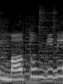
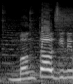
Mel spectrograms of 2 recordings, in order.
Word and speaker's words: মাতঙ্গিনী: ইতিমধ্যে আপনাদেরকে শোনাচ্ছিলাম যে দিল্লির কুচকাওয়াজে আজকে স্বাধীনতা সংগ্রামী মাতঙ্গিনী হাজরার নাম উচ্চারণ ভুল করলেন সঞ্চালক। মাতঙ্গিনীর জায়গায় মন্তাগিনী বললেন সঞ্চালক বাংলার মনীষীর অপমানে ইতিমধ্যে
